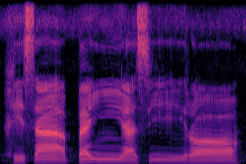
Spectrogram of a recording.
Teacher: Nah, itu adalah tanwin bertemu dengan ya. Hisabai. Nah, bukan hisaban tapi hisabai. Bacanya mendengung. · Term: idgham bi ghunna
